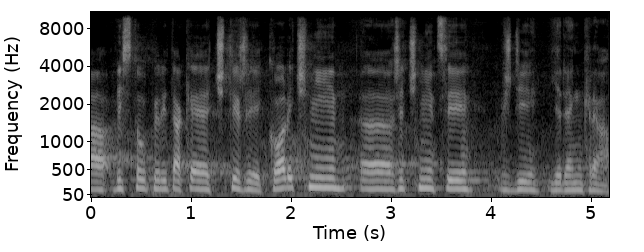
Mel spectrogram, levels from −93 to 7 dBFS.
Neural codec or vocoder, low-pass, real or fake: codec, 24 kHz, 6 kbps, HILCodec; 9.9 kHz; fake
